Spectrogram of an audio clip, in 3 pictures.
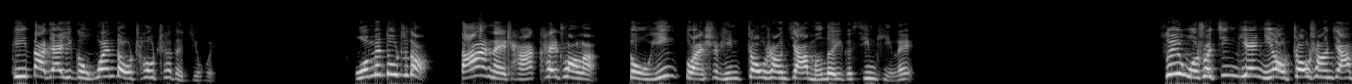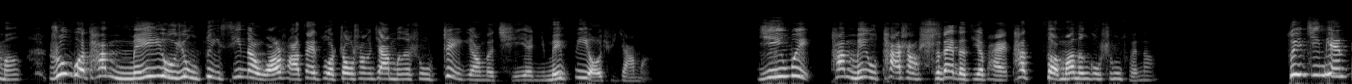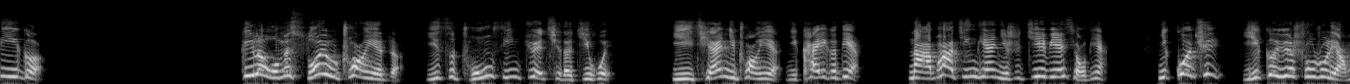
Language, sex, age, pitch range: Chinese, female, 30-49, 255-375 Hz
